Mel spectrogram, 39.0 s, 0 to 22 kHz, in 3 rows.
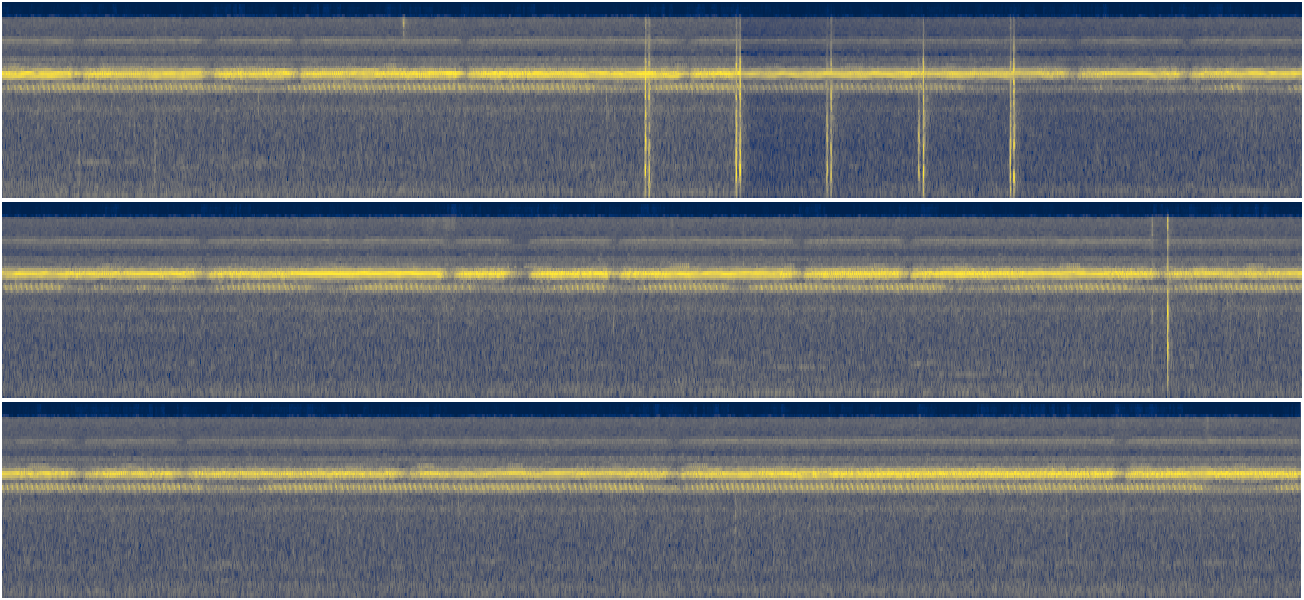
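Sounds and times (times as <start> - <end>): crickets chirping: 0.0 - 38.9.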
